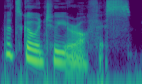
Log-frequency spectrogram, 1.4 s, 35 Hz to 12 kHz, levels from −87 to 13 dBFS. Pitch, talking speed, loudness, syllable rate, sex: 190 Hz, 210 wpm, -18 LUFS, 6.5 syllables/s, female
